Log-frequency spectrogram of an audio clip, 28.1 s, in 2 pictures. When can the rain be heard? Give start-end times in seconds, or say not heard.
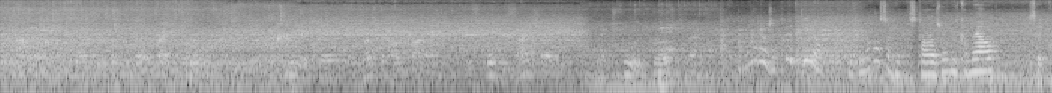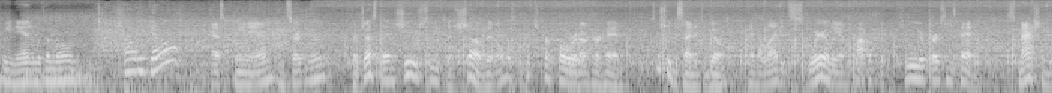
0.0-28.0.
